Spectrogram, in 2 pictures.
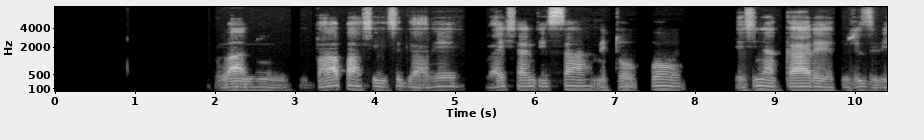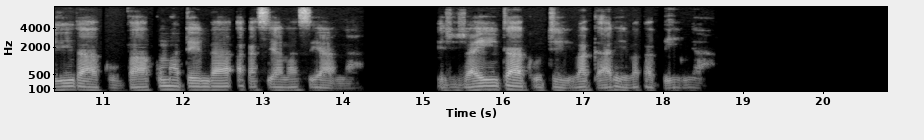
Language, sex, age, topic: Ndau, male, 50+, health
